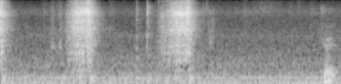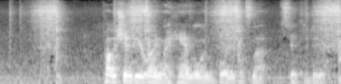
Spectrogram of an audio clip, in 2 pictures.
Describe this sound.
Metal scraping is present, and an adult male speaks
